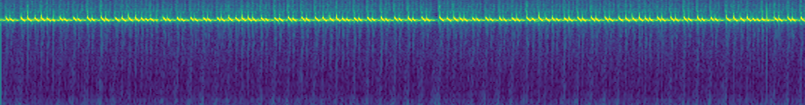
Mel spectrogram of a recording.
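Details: Cricket sound meant for tutoring cage birds: rapid, piercing high trill made of dense repeated pulses, sustained continuously with one short hitch midway.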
